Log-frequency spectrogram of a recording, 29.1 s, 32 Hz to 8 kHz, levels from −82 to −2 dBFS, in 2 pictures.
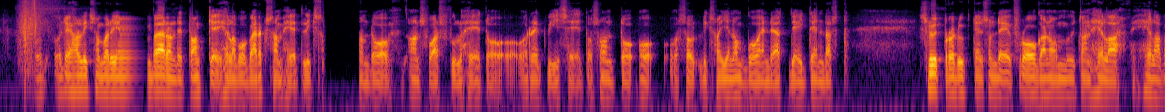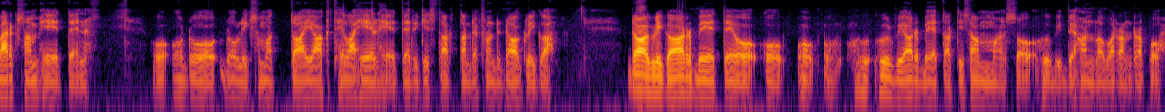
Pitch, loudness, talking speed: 90 Hz, -22 LUFS, 145 wpm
